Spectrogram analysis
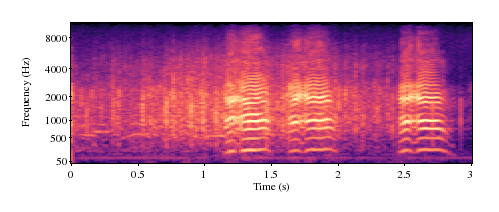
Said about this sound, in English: Not too much applause, folks.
